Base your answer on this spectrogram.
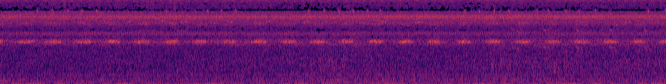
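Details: Evening cricket sounds from a deck where a chihuahua puppy lies; a strong, rhythmic chirp repeats roughly twice per second through the whole stretch, backed by steady low noise and a faint high pulsed buzz.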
